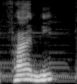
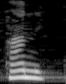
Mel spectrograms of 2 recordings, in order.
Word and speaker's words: fani: Entonces continuamos con el siguiente que es caballo y al ñañú se traduce como Fani, Fani, Fani y se escribe con la consonante F, A, N, I. Fanny, F-A-N-I. – Para la siguiente palabra que es caballo, su traducción en yoho es Fanny, Fanny, y se escribe con la F-A-N-I. F-A-N-I, Fanny.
